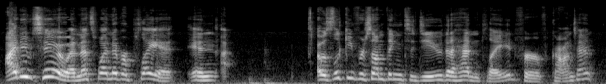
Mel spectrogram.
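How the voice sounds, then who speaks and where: Lively upbeat woman commenting on gameplay. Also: mid-range voice, a little fast. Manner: upbeat, chatty, rambling with self-corrections. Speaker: gaming channel host.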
